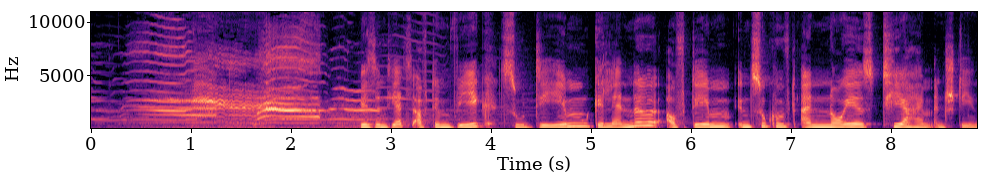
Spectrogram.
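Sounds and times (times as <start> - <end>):
several cats meowing loudly demanding food: 0.0 - 4.1
speech: 2.7 - 8.8.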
